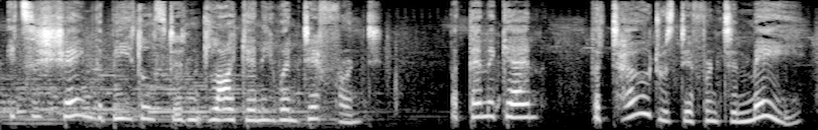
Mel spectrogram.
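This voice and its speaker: A woman voicing Thumbelina, a tiny, gentle, polite young girl with a soft, hesitant manner. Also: sits high, brisk, natural voice. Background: music.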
